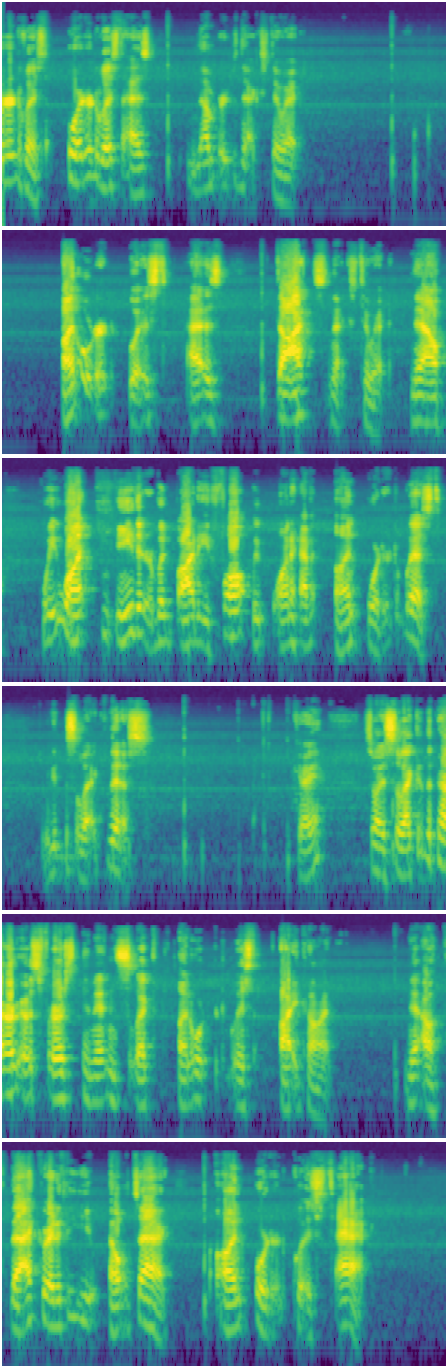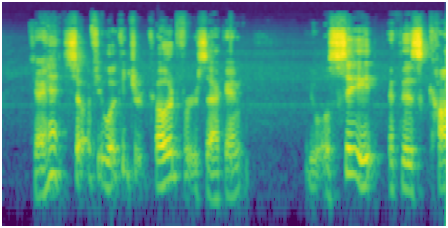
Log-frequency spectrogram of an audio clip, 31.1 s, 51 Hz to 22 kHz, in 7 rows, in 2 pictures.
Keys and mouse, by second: 1.6 click, 6.9 click, 14.1 click, 19.1 super+s, 23.9 click, 28.8 click.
